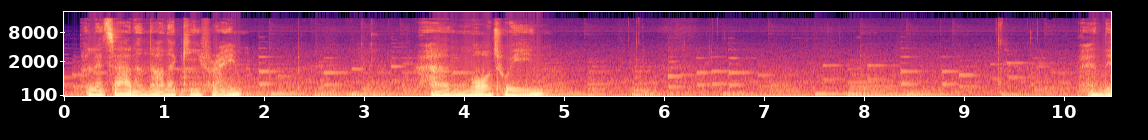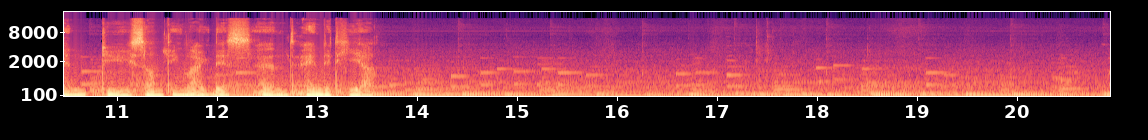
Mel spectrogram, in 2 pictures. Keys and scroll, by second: 3.0 4, 12.3 x, 17.4 5.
